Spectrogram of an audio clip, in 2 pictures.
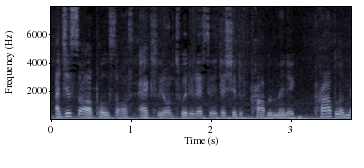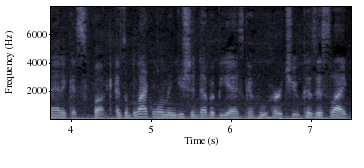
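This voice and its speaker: Low-pitched young woman telling stories candidly. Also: fast, hardly any pauses, a little mellow, slight background noise. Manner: candid, slangy, emphatic with repeated phrases. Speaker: storytelling vlogger. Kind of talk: casual chatty personal storytime.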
